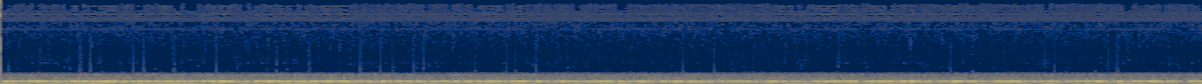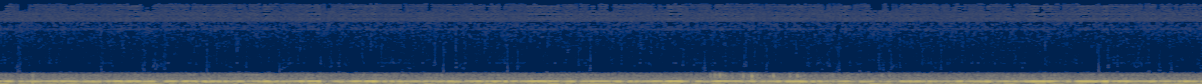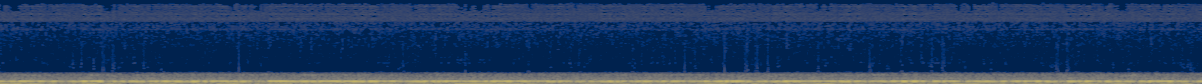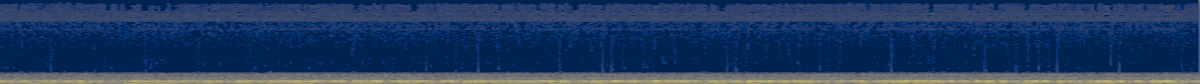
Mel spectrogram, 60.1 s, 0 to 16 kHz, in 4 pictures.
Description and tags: horror zone02
thrill, horror-fx, terrifying, horror, ghost, terror, horror-effects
